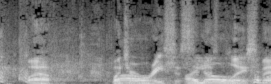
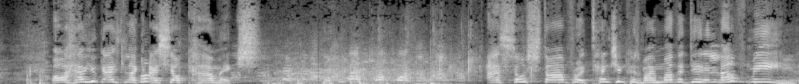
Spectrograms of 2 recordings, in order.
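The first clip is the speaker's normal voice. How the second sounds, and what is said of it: Impression of Ming's voice. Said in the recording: “the Ming voice”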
